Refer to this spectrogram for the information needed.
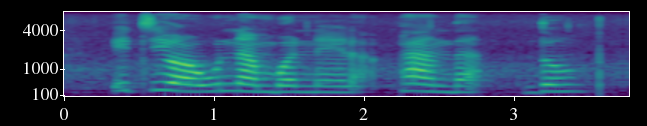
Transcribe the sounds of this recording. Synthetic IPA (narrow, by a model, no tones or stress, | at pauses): itʰiwawunambɔnɛɺa̰pʰand̪a | d̪ɔ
